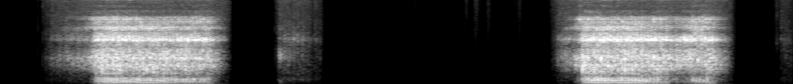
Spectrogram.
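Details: Snoring: two long, harsh, rumbling breaths about three and a half seconds apart, with a brief snort between them.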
